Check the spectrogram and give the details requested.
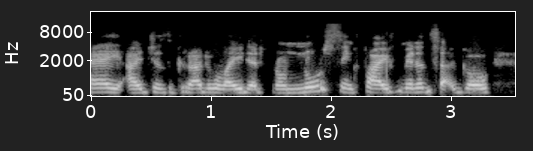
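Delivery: plain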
